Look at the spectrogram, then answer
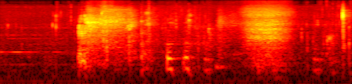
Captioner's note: laughing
